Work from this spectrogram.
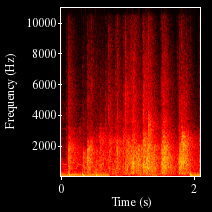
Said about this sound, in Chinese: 掌声鼓励。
